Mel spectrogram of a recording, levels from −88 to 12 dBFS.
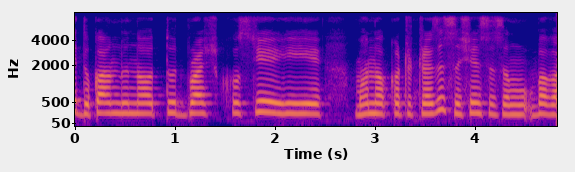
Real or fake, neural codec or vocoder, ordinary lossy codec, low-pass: fake; autoencoder, 48 kHz, 128 numbers a frame, DAC-VAE, trained on Japanese speech; Opus, 64 kbps; 7.2 kHz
